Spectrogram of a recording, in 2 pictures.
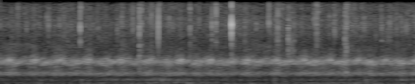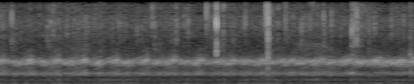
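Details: A massed chorus of frogs hums on unbroken, high and middle buzzing tones, while irregular crackles and pops, as of firewood burning, cut through now and then.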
